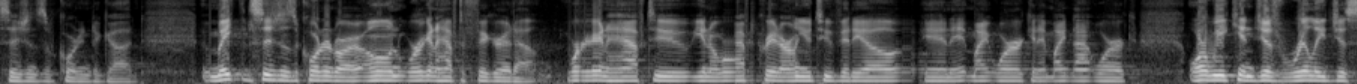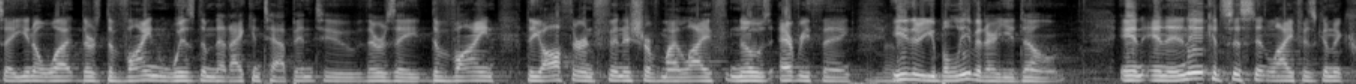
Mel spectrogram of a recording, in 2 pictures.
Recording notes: filmed live at Compass Community Church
